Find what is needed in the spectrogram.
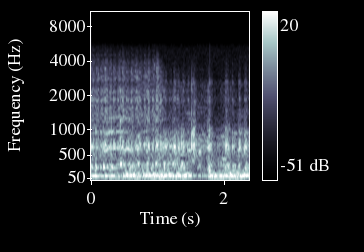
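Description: Marching band playing: the low brass holds a steady low note under drum strokes, and the higher instruments thin out about halfway through.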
